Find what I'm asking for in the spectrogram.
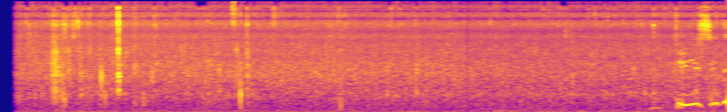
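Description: Steady rain patters at Loch Raven Reservoir in Maryland, a soft continuous hiss scattered with small nearby drips and taps, moderately quiet, swelling slightly near the end.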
